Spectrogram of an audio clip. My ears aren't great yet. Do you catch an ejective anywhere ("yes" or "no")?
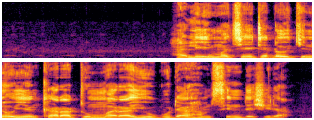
no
